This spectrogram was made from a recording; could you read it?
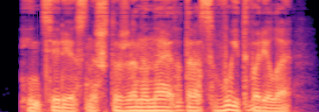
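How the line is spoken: Whispered reply. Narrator (Russian): прошептал в ответ Рэндом

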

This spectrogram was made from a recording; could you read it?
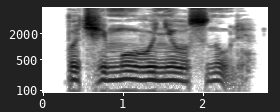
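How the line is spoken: Grumbled. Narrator (Russian): проворчал он

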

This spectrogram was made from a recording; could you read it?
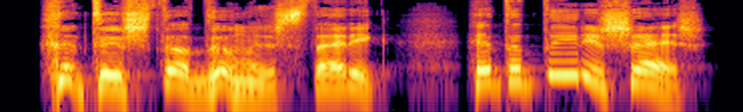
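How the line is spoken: Laughing boy. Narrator (Russian): рассмеялся мальчик

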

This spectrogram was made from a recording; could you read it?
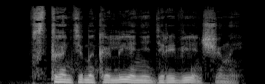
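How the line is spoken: Hissing. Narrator (Russian): прошипел один из матросов

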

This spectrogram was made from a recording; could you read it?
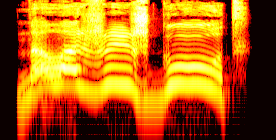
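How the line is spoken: Shouted. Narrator (Russian): крикнул я

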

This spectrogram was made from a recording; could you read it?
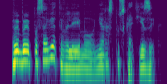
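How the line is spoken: Dry, terse. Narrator (Russian): сухо проронил Воувелл

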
